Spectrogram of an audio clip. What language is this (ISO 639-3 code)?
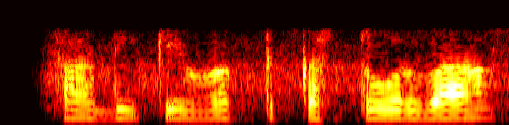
hin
